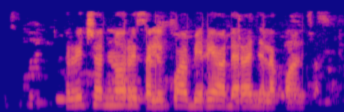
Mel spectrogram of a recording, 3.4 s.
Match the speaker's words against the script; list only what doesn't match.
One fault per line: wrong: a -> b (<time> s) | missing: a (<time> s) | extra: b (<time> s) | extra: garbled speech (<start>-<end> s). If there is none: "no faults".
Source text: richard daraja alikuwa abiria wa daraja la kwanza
wrong: daraja -> norris (1.1 s)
